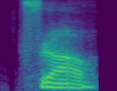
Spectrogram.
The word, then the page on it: Frau: Indian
